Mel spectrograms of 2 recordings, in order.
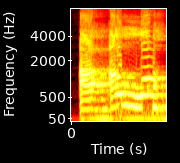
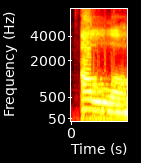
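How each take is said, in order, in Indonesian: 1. Dua bunyi 'a' terpisah memulai kata ini. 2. Satu bunyi 'a' memulai kata ini. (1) "nggak mungkin A Allah" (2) "kalau hamzahnya nggak dibaca"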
